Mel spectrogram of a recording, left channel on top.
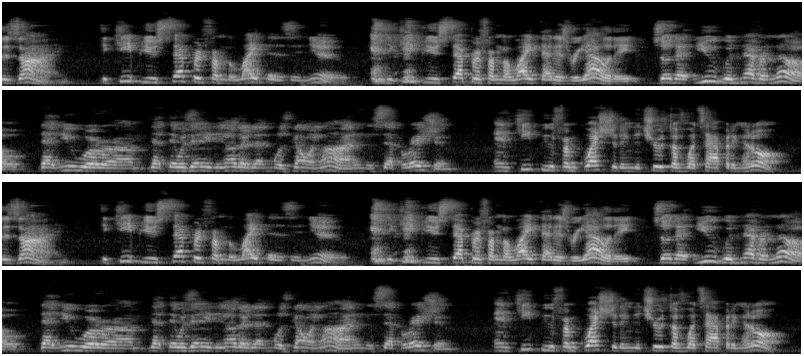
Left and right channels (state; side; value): normal; both; correlation 0.78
